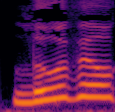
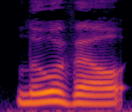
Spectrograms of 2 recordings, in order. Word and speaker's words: Louisville: If you want to sound like a true Southerner, pronounce this city in Kentucky as Louisville, not Louisville, and definitely not Louisville. If you do, they will think you're a Yankee from the North.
